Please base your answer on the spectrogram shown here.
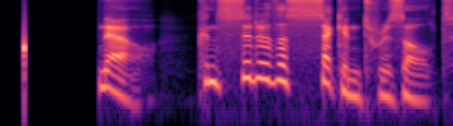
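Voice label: speaker male fast mid, second result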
